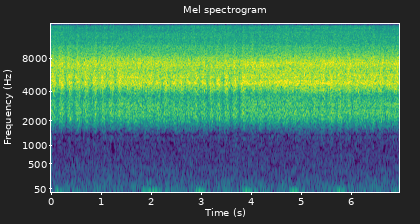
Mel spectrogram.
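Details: A Dalmatian cricket chorus: a steady, hissing, very high-pitched drone with gentle rhythmic pulsing roughly three beats a second throughout, no other animals or voices.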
